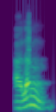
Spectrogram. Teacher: contohnya di ayat yang pertama alamah itu kan ada mim tuh mim berharakat sukun cara bacanya adalah dialirkan sedikit tidak boleh terlalu panjang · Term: bainiah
